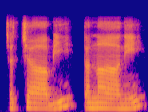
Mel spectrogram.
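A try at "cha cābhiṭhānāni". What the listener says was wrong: Not tanani. Cacabi dha. Yes, H. Dhana.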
